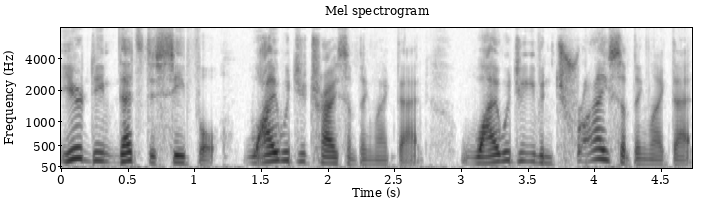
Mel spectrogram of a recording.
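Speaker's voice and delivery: stern, reproachful scolding. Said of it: "he's dressing this guy down".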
